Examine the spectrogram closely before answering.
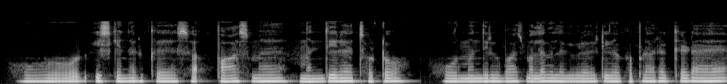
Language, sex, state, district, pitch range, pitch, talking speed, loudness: Marwari, male, Rajasthan, Nagaur, 140-145 Hz, 145 Hz, 180 wpm, -15 LUFS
